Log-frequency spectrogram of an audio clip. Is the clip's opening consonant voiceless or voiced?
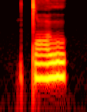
voiceless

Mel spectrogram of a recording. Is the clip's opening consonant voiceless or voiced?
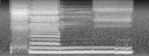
voiceless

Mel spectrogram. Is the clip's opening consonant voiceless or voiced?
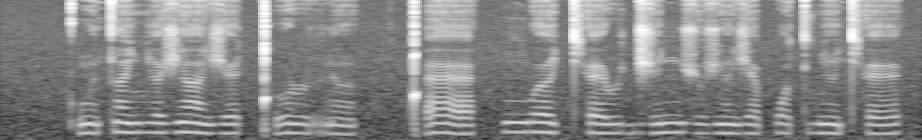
voiceless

